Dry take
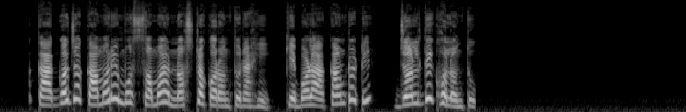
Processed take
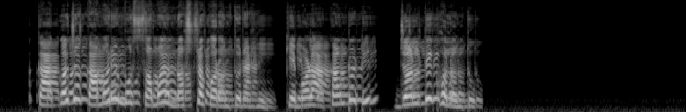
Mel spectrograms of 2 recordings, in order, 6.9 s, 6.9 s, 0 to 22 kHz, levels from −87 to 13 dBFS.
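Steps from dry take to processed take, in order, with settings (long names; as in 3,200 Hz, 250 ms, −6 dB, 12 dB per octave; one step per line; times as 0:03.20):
0:00.67–0:02.48: high-shelf EQ 10,000 Hz +11.5 dB
on a send: single-tap delay 73 ms −11 dB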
